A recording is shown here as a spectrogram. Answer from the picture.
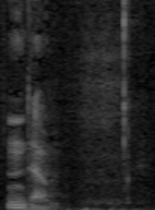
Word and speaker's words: Ndam: The N in that name is silent, Ndam.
